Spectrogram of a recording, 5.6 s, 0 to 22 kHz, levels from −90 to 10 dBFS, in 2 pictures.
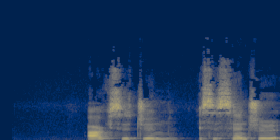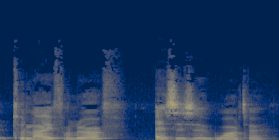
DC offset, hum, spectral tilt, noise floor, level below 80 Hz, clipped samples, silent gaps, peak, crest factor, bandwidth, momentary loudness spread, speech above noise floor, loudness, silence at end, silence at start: under 0.1%; none; -1 dB/octave; -72 dBFS; -82 dBFS; under 0.1%; none; -4 dBFS; 22 dB; 14.5 kHz; 14 LU; 46 dB; -23 LUFS; 0.15 s; 0.9 s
